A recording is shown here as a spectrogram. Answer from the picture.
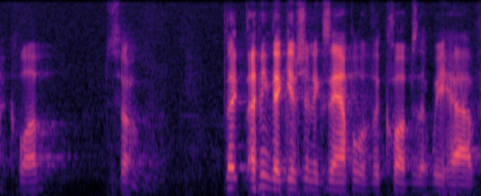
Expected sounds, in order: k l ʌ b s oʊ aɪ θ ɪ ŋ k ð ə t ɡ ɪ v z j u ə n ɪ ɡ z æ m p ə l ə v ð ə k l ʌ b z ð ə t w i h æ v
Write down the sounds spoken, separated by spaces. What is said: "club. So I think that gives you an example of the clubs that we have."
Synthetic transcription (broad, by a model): k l ʌ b s oʊ aɪ θ ɪ ŋ k ð ə t ɡ ɪ v z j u ə n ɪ ɡ z æ m p l ə v ð ə k l ʌ b z ð ə t w i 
